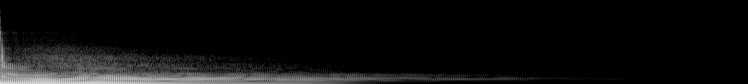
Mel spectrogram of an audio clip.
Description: Bass_G_03.wav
